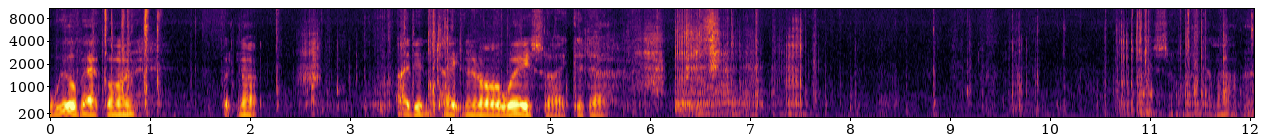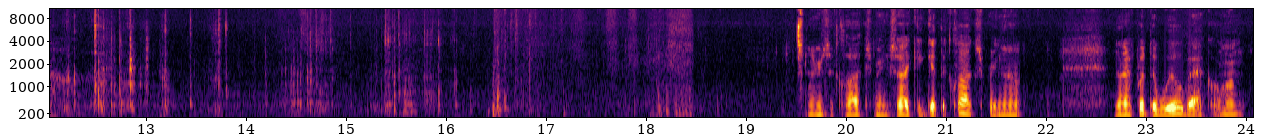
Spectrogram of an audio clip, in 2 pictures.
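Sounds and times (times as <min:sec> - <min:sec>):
plastic and metal clicks and scrapes: 0:00.4 - 0:01.2, 0:08.5 - 0:16.2.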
